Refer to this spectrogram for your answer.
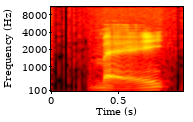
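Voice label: "mei", Chinese, third tone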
